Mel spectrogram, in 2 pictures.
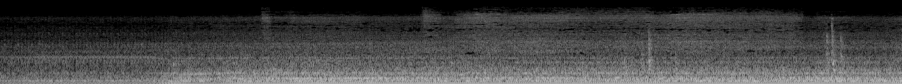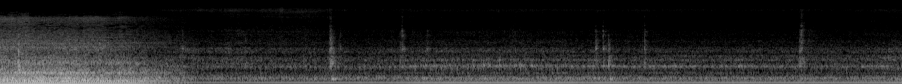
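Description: Diesel engine of a JCB backhoe loader working close by, loud, with a few sharp clanks. About eleven seconds in, the sound drops to a quieter, steady engine hum from the machines farther off.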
